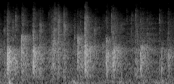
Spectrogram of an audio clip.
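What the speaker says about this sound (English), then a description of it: "I want you all to give a big round of applause to Vivek Karunakaran." An audience at a stage event in Chennai claps in steady applause, a dense, fairly close patter of many hands that keeps going throughout.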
